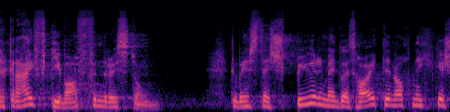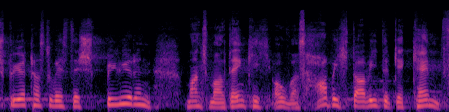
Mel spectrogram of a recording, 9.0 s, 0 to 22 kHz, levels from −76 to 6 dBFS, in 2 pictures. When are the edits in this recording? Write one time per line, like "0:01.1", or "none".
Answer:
0:02.3
0:06.3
